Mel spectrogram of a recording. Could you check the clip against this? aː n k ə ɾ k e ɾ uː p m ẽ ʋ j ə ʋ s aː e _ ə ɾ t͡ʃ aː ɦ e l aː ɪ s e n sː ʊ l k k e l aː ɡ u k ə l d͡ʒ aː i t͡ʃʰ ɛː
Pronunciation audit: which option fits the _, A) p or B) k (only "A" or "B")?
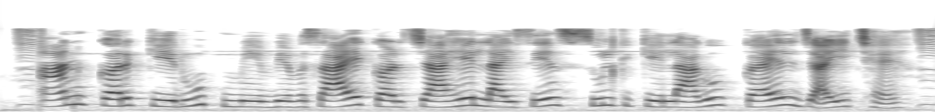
B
